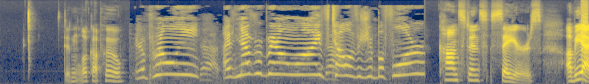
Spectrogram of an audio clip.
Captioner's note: lil kid speaking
